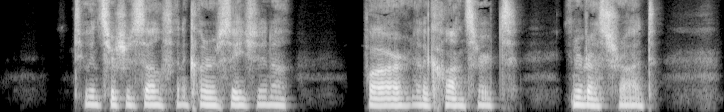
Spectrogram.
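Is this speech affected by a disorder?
Yes: ALS; familial ALS, feeding tube surgery, lost use of one hand, aspiration pneumonia ER visit; voice slightly altered, facial and jaw changes, no slurring, stuck secretions impair voice and swallowing, worse in dry Calgary, better when humid.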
